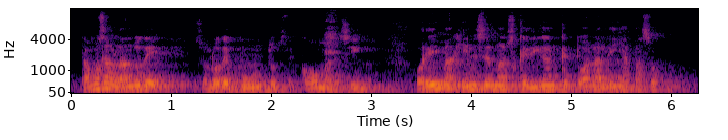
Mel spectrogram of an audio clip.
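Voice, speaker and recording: A man's voice: brisk, warm tone. Male preacher, emphatic sermon delivery, recorded far off in a reverberant hall. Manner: emphatic, rises for quotes then drops low. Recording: echoey room heard from a distance.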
